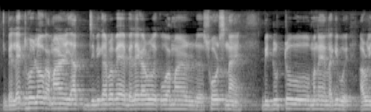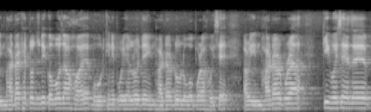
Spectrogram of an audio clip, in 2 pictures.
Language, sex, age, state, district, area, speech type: Assamese, male, 30-45, Assam, Chirang, urban, spontaneous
